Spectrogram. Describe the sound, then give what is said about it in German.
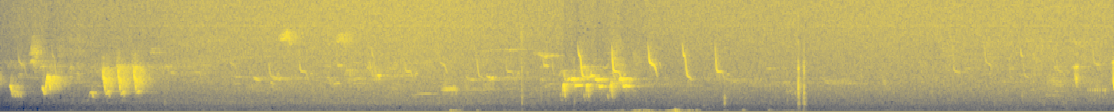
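Bursts of nightingale song, rapid chirps and whistled notes, arrive in short phrases separated by pauses, set against a soft outdoor hiss with a few low thumps. “Nachtigall.”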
